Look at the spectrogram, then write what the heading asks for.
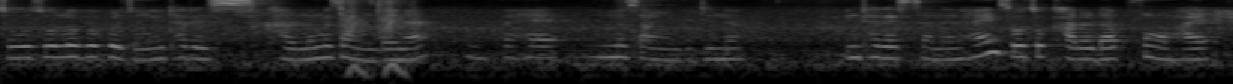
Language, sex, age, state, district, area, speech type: Bodo, female, 18-30, Assam, Kokrajhar, rural, spontaneous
